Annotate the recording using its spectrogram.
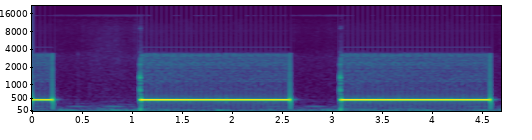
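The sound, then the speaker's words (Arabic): An unanswered phone line ringing as a colleague is called for the latest news: a steady, mid-pitched electronic tone sounds in long bursts of about a second and a half, separated by short silences, repeating over and over with no voices. “نتصور ما ينجمش ما يهزش علينا التليفون يعطينا آخر المستجدات.”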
